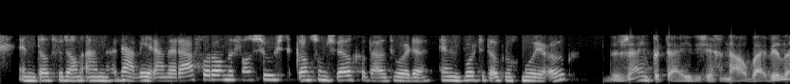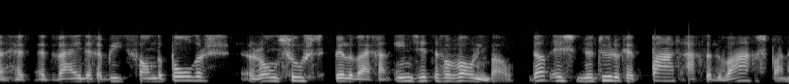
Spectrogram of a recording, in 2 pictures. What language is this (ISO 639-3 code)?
nld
